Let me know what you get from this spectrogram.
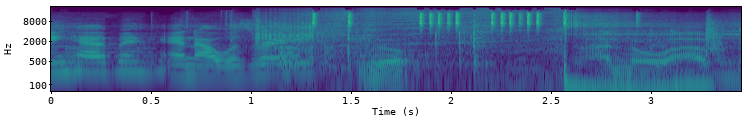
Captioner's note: tape rasping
